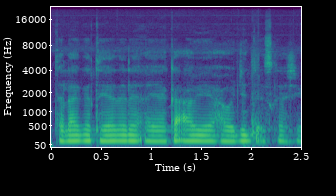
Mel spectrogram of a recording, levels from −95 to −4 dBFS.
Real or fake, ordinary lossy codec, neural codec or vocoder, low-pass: real; none; none; none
